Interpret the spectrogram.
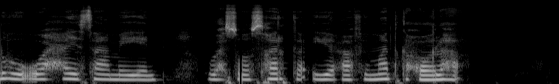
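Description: From 2.39 to 2.42 s there's a gap between stream segments: the timestamps don't meet, so the player fills 29 ms with hard-edged silence, though no audio is lost.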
